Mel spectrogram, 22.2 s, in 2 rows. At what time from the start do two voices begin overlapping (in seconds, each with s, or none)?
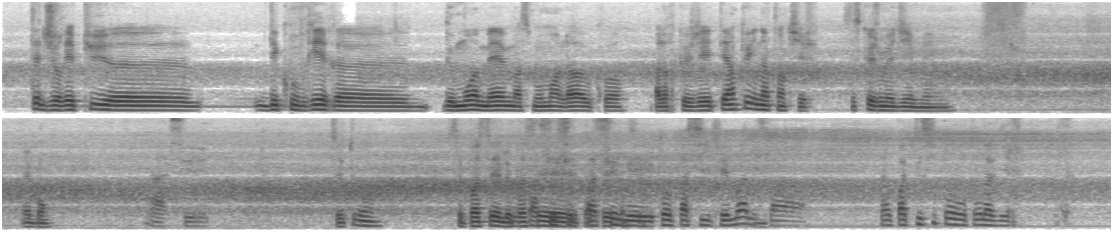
16.2 s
